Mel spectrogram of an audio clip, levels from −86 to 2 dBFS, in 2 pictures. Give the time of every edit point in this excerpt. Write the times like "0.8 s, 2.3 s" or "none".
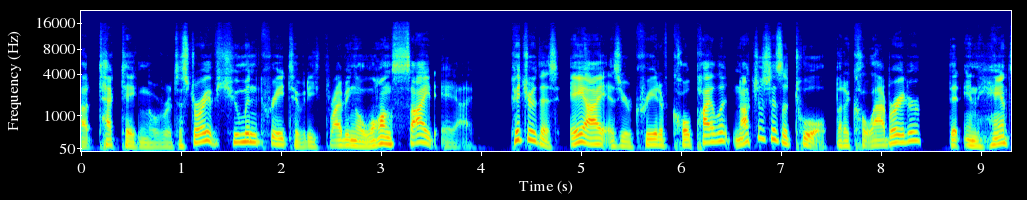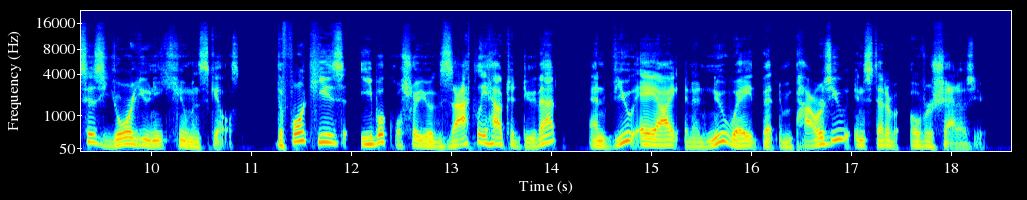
none

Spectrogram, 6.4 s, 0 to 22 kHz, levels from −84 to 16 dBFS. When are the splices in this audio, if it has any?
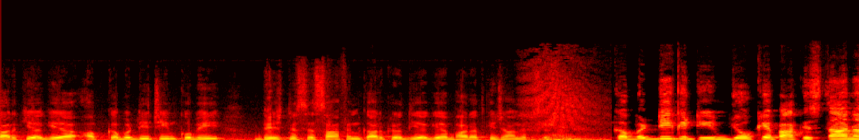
4.6 s

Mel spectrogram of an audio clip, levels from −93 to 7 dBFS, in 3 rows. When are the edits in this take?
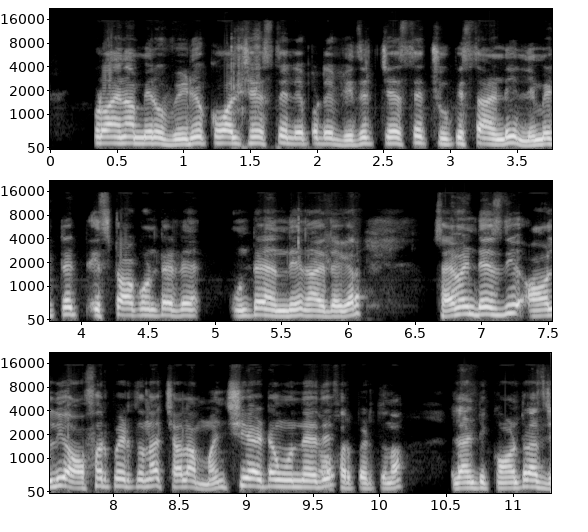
9.6 s

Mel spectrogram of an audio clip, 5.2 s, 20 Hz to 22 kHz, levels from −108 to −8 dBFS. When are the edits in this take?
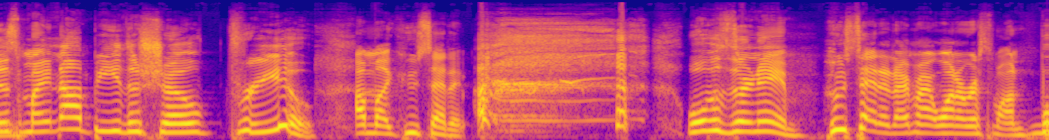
1.6 s

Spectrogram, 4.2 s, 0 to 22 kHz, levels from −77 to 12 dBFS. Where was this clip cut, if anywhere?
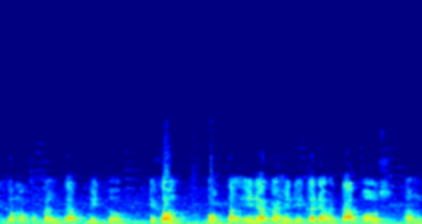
1.4 s

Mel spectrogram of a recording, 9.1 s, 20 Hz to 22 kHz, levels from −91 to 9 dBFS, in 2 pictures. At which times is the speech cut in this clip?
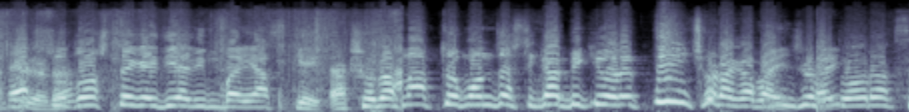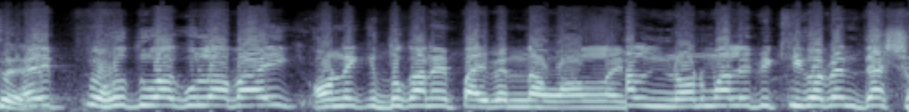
2.0 s, 4.1 s, 7.7 s

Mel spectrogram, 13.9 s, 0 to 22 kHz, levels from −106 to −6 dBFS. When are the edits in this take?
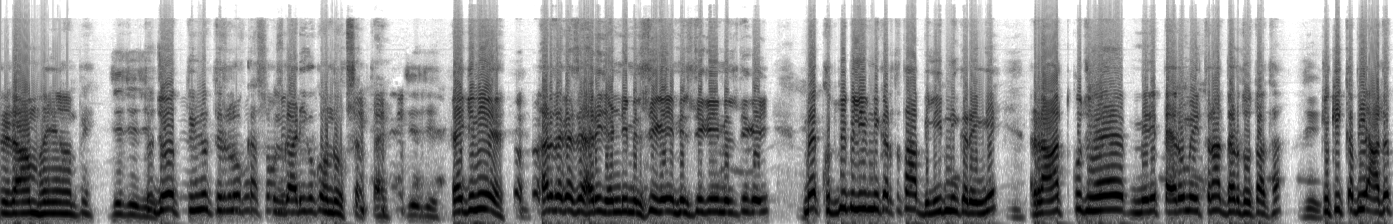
2.6 s

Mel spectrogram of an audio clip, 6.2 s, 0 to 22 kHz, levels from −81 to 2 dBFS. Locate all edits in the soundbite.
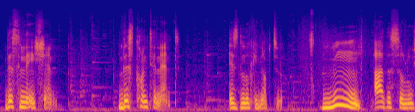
none

